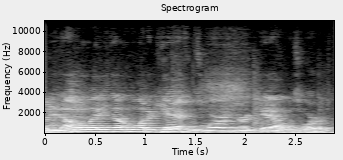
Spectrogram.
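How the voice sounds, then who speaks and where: Over noticeable background noise, a man speaks at a moderate pace with a fairly high pitch and lively intonation. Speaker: stockyard auction host. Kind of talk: public address announcement. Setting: PA system at a livestock sale. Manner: folksy, joking.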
